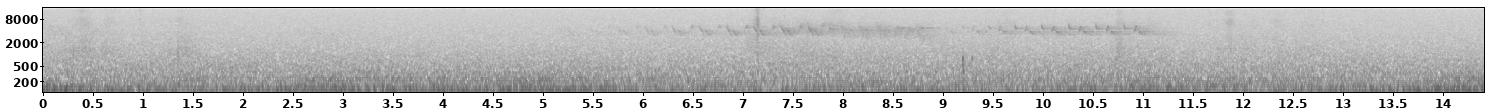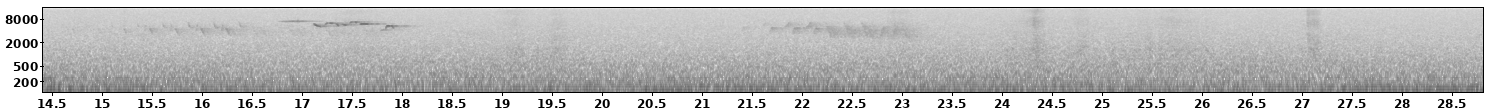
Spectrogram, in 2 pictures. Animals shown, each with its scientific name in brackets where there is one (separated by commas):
Ovenbird (Seiurus aurocapilla), Northern Waterthrush (Parkesia noveboracensis), Brown Creeper (Certhia americana)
